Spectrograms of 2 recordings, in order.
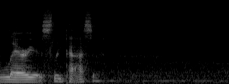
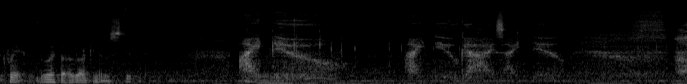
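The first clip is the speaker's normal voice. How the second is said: rueful whispered to himself; 5 semitones lower, 14 dB quieter, slower than usual. Real, not acted. Streamer to chat after a missed win, whispering. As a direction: breathe it out in a whisper, deflated.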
